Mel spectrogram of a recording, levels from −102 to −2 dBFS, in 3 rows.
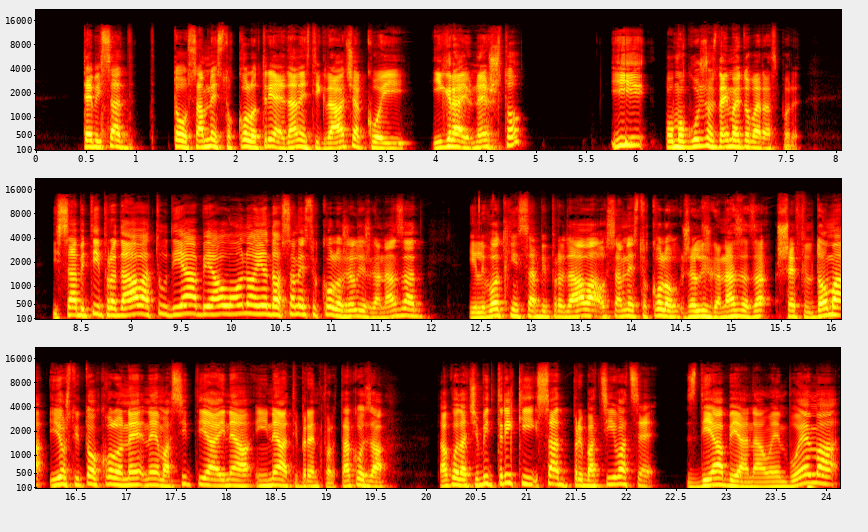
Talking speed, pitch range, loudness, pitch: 185 wpm, 150-195 Hz, -23 LUFS, 170 Hz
